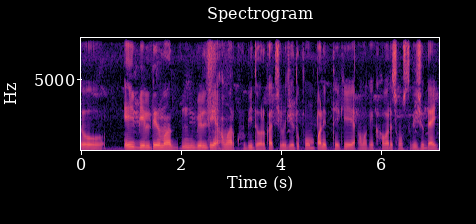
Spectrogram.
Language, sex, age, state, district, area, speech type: Bengali, male, 18-30, West Bengal, Bankura, rural, spontaneous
